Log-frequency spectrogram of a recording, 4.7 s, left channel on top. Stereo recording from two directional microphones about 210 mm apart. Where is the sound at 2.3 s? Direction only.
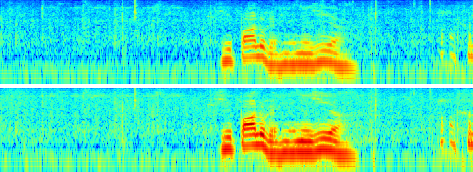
50° right (ahead or behind).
